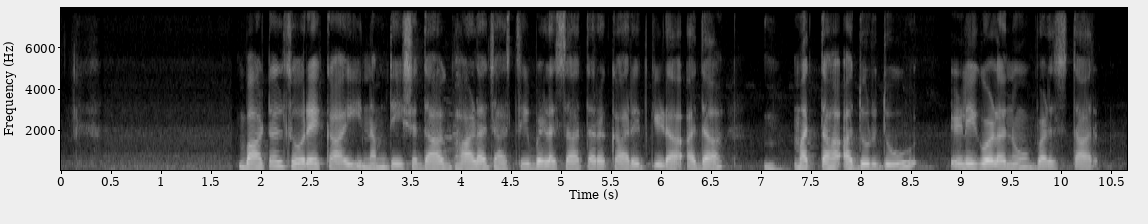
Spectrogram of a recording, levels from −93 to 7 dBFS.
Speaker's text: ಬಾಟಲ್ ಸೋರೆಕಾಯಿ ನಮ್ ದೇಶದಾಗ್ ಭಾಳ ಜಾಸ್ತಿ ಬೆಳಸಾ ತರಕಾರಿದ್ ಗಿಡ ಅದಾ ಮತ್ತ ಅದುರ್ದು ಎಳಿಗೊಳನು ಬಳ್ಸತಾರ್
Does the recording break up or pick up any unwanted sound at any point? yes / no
no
